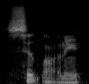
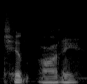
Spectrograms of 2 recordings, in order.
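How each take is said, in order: First: The name begins with an S sound. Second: The name begins with a K sound. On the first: The speaker calls it right. "like C" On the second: The speaker calls it wrong. "it's not Kitlani"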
